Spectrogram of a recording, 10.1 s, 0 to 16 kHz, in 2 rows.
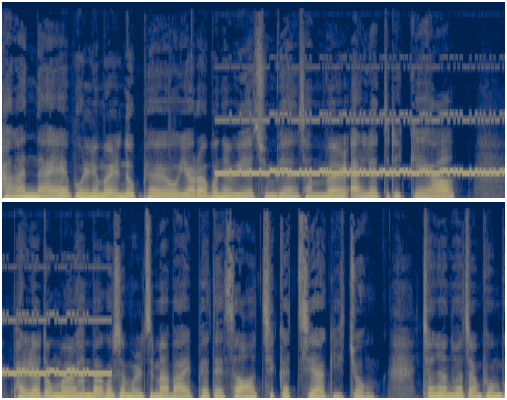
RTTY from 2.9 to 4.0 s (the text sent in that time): QRZ?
